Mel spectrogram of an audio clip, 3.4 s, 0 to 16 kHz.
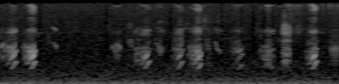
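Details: A group of Grey-crowned Babblers coming to a pond put up for them in 2017, uttering paired downward-sliding notes repeated roughly every half second, clear over low rumbling noise.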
